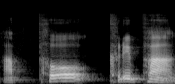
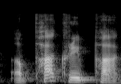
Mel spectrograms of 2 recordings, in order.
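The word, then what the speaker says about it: Apocrypha: 외경, 아포크리파, 그래서 아포크리파라는 책이 있네. 어파크리파 그렇게 발음을 하네.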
